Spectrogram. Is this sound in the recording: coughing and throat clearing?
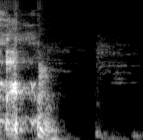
yes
